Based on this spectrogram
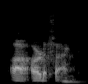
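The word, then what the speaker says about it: RTFKT: There was a company that I started following pretty early into like the beginning of 2021 called Artifact. It's spelled without any of the vowels, Artifact.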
